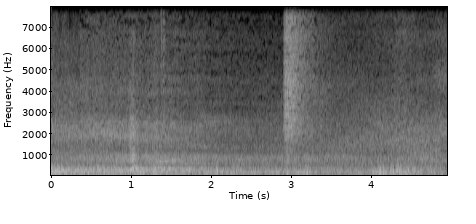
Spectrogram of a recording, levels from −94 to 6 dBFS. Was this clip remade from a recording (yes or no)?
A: no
